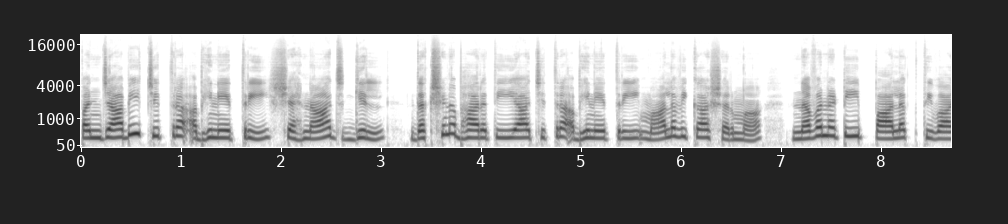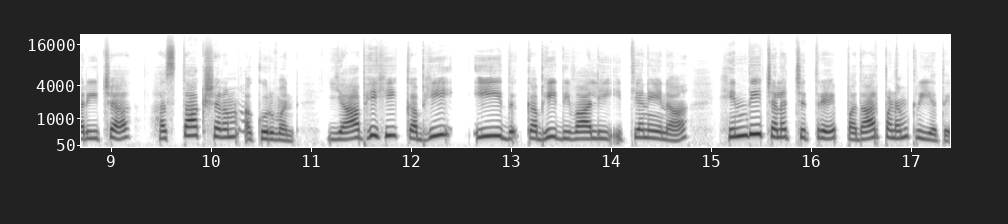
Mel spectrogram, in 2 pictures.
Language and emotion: Sanskrit, neutral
